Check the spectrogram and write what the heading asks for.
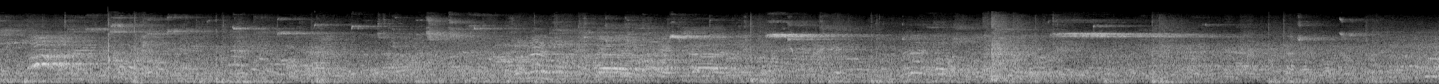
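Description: Basketball game in a gym: a basketball bouncing on the hardwood court, indistinct voices of players and spectators, and several short high squeaks, all in an echoing hall.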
